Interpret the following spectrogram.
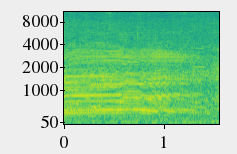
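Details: Sahiwal bull calves at a cattle market where a farmer from Narail is buying; one animal gives a steady, low, drawn-out moo lasting about a second before trailing off beneath market chatter and background noise.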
